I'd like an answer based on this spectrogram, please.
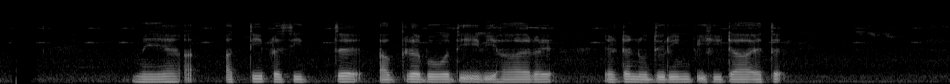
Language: Sinhala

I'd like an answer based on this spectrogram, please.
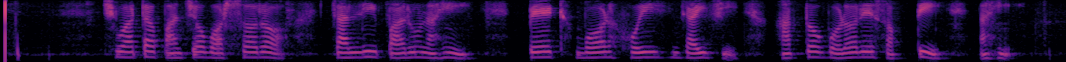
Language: Odia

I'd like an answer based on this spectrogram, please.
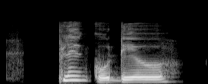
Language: Gen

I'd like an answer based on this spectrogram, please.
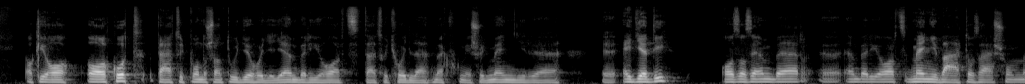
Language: Hungarian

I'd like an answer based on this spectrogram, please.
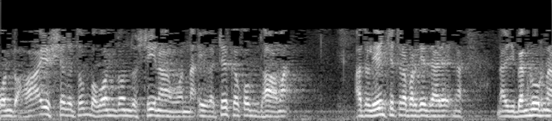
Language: Kannada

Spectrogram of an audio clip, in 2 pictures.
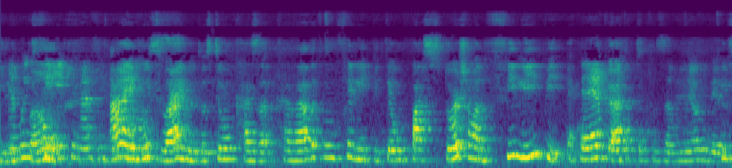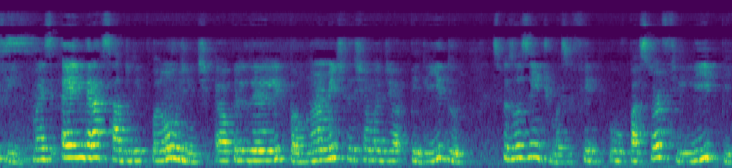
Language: Portuguese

